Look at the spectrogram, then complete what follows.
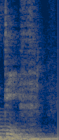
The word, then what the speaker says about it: Deaf: That apparently is how you would pronounce his name. So while he was deaf, his nickname was Deef.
